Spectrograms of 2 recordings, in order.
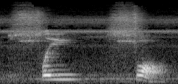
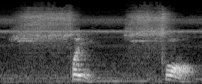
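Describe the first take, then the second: The two takes are said the same way.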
